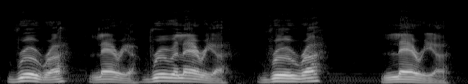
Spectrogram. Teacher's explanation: We would link the L to the next word, actually.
